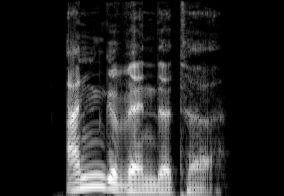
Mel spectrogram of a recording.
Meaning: inflection of angewendet: 1. strong/mixed nominative/accusative feminine singular 2. strong nominative/accusative plural 3. weak nominative all-gender singular
- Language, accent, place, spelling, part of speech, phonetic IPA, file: German, Germany, Berlin, angewendete, adjective, [ˈanɡəˌvɛndətə], De-angewendete.ogg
